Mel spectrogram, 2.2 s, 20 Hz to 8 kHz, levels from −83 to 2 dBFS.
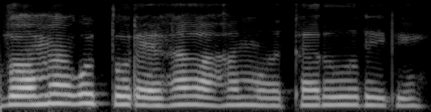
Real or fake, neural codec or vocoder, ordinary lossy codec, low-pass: fake; codec, 44.1 kHz, 2.6 kbps, SNAC; Opus, 24 kbps; 7.2 kHz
